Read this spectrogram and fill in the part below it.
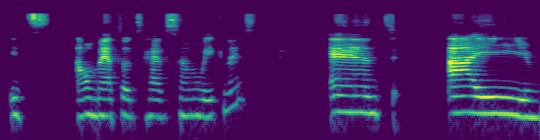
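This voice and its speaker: Brazilian woman leading a group meeting, slow halting english, bright clear tone. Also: on the low side. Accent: Brazilian Portuguese. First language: Portuguese. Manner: halting, searching for words in English. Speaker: workshop facilitator. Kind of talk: online group meeting talk.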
